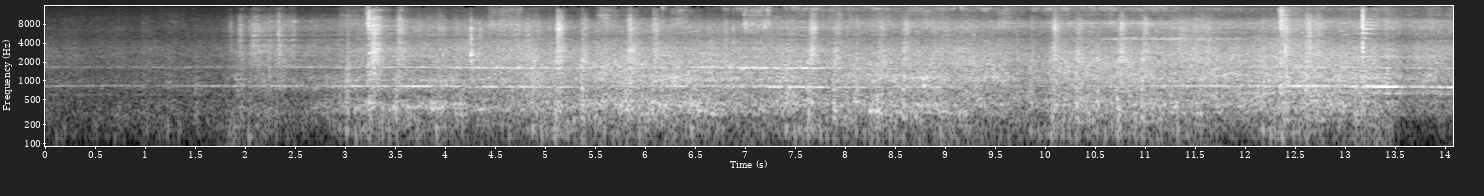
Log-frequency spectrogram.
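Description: Electric multiple-unit passenger train rolling past close by: a steady rumble of wheels on rail with many sharp clicks and a steady high tone over it. It builds up about two seconds in and drops off suddenly near the end.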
